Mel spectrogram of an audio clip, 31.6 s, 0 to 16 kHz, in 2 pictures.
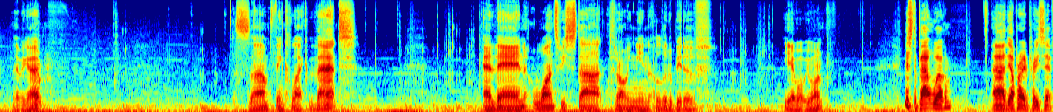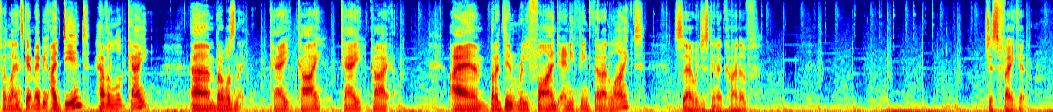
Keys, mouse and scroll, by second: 0.3 middle click, 0.7 click, 1.5 middle click, 2.1 right click, 2.6 middle click, 3.0-4.1 middle drag, 4.3 middle click, 4.7 middle click, 5.1 middle click, 5.7 middle click, 5.9 middle click, 6.5 shift+middle click, 6.8-8.7 middle drag, 8.9 middle click, 9.5 middle click, 9.9 shift+middle click, 10.1 middle click, 16.1 middle click, 25.7 click, 26.2 click, 26.7 click, 27.8 click, 28.5 click, 29.0 click, 29.3 click, 29.6 middle click, 30.1 click, 30.7-31.6 drag.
